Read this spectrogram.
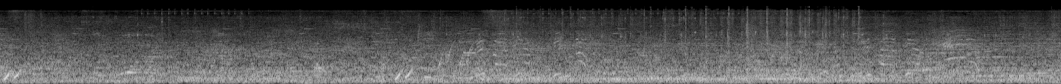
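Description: Arcade game machines beep and chime in a busy, noisy hall.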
